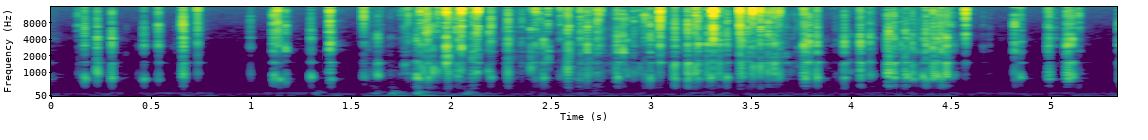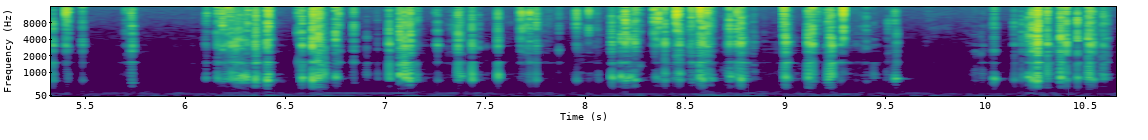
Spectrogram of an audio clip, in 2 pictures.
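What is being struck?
Plastic detangling hair brush.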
